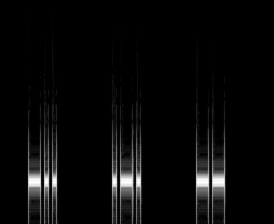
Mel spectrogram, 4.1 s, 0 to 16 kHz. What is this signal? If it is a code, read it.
Morse code, heard as a keyed tone, about 20 wpm, spaced as for 8 wpm, 700 Hz. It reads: DRM
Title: 127 Lesson 21e - Number 6 - Three Characters 20wpm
